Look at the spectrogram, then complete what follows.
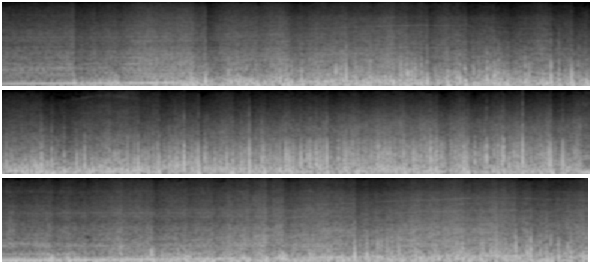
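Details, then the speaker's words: Ford Fiesta ST with stock airbox and stock filter, driven and shifted at redline: the engine pulls up through the revs and drops at each shift with no bypass or blow-off noise, masked by wind noise. Normal turbo intake sound. "so on the fiesta with the stock box a little bit of sound is okay at low speed once you're moving the wind noise makes it harder to hear the sound that's why it's easier to hear at a slower speed"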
